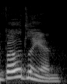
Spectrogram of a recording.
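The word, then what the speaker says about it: Bodleian: pronounce it but did you go to the both the end live you said it right the boat land okay and if if your answer is yes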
